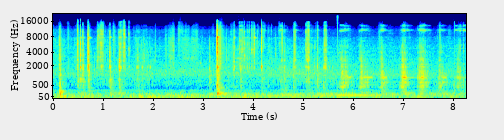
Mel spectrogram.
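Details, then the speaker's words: 1962 Kenworth W900A with 855 Cummins, long abandoned, turbo spun by hand before first start: uneven scraping and ratchety ticks instead of free spin, the turbo wheel is hitting something. "It's definitely hitting on something. I also feel like this ought to be fixed before we even start this."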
